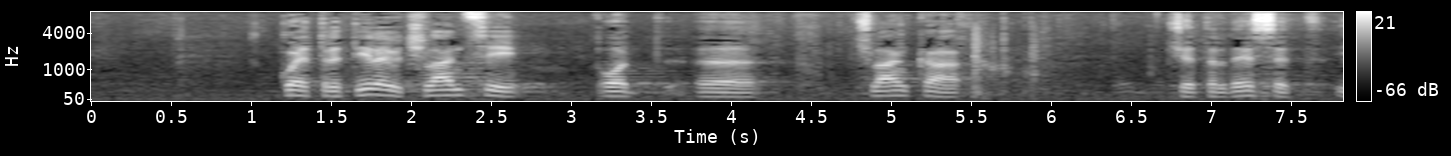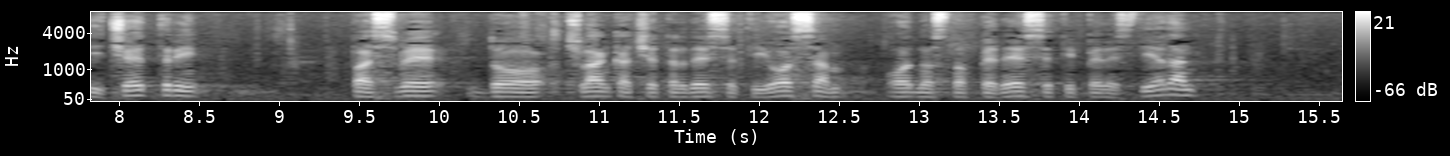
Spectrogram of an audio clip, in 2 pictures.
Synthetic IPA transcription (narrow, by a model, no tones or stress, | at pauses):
ko̞jet̪ɾet̪iːɾajut͡ʃlaːnt̪si | od̪ | t͡ʃlaːŋka | t͡ʃet̪əɾd̪eset̪it͡ʃet̪ɾi | pasʋed̪o̞t͡ʃlaːŋkat͡ʃet̪əɾd̪eset̪io̞samo̞d̪nosnope̞d̪eset̪ipe̞d̪ese̥t̪jed̪an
